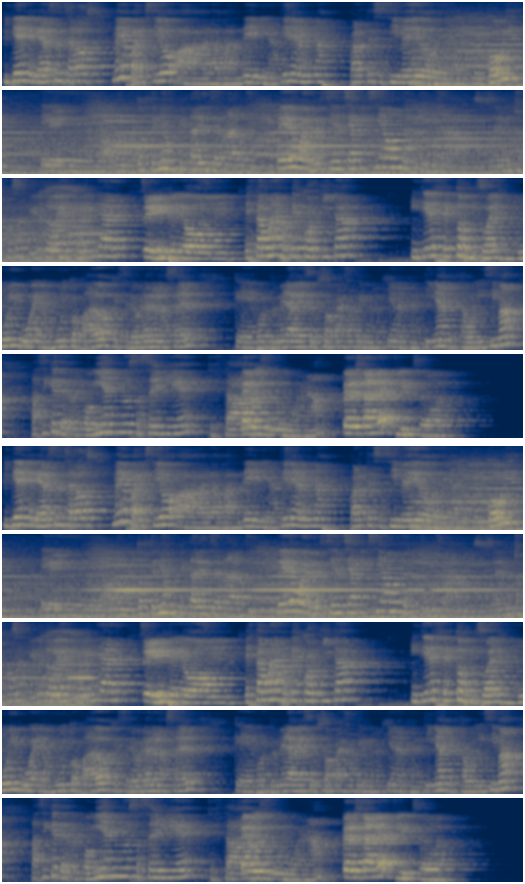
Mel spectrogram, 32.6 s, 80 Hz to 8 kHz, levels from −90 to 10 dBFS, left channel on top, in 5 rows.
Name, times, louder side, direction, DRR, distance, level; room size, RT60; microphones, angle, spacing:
voice 1, 0.0-4.0 4.3-6.4 7.0-14.5 15.1-17.4 18.1-21.9 22.4-25.9 26.4-30.1, equal, 5° left, -8 dB, 0.3 m, -29 dB
sound 1, 5.1-14.1, right 1 dB, 85° left, 0.9 m, -26 dB
voice 2, 14.8-15.1 29.0-29.3 30.3-31.5, right 1 dB, 30° right, -7 dB, 1.0 m, -24 dB
2.5 x 2.5 x 3.0 m, 0.88 s
head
